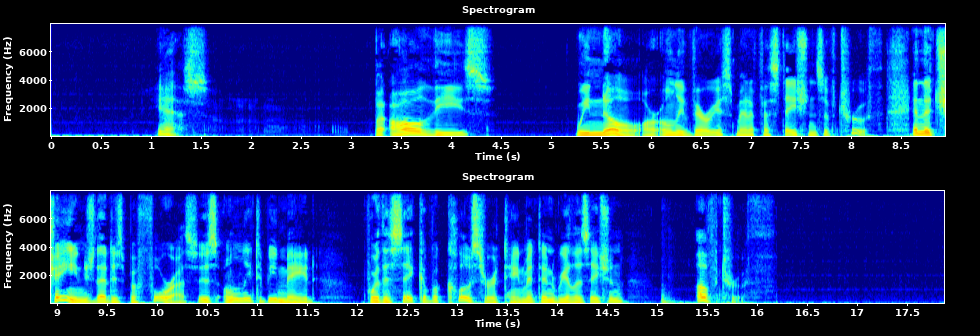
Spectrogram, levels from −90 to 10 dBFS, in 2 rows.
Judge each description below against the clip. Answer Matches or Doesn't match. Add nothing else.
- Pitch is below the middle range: Matches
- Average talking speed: Doesn't match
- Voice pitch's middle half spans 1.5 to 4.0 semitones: Doesn't match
